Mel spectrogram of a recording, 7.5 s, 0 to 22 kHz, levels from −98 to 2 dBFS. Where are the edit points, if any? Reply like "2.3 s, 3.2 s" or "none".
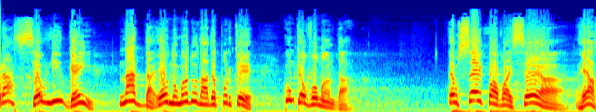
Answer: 3.7 s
